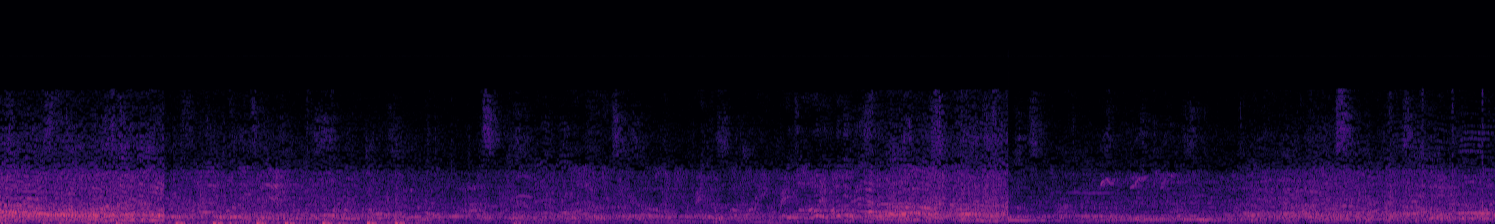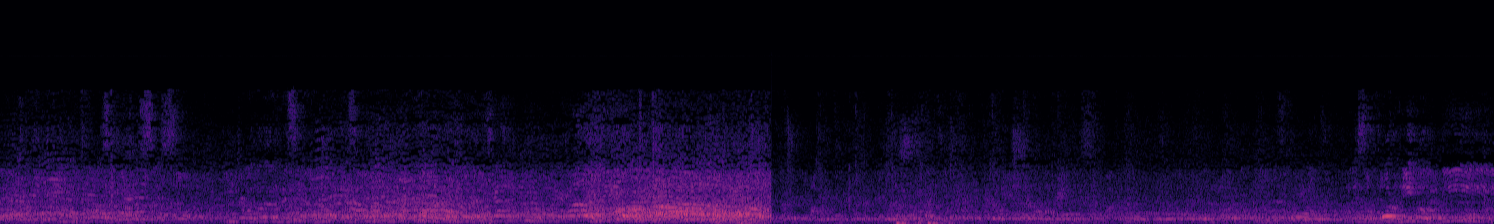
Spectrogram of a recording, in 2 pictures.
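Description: A large crowd cheers and chants in an open-air stadium.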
